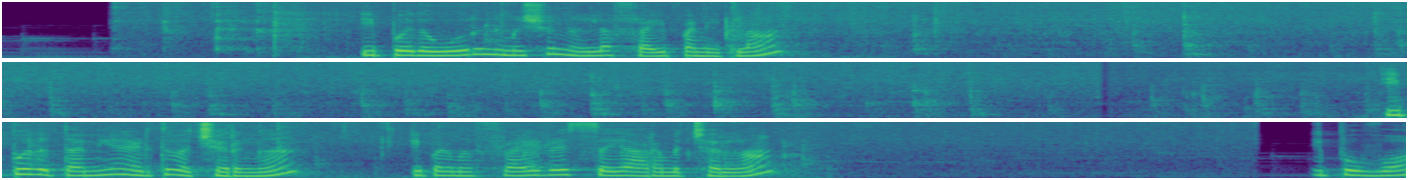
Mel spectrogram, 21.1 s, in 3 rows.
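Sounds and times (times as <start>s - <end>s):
wooden spatula scraping a pan: 0.6s - 2.8s, 3.4s - 16.8s
paneer sizzling in hot oil: 0.6s - 20.4s.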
